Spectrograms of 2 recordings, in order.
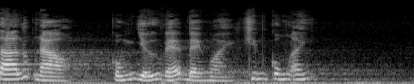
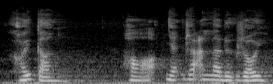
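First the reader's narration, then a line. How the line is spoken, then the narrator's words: Gentle speech. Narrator (Vietnamese): Đồng Phương Chính nhẹ nhàng nói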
